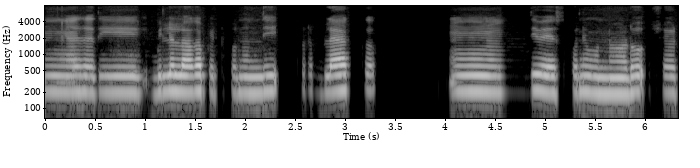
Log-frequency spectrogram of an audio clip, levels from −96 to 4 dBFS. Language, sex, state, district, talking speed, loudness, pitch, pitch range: Telugu, female, Andhra Pradesh, Chittoor, 140 wpm, -27 LUFS, 200 Hz, 195-205 Hz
